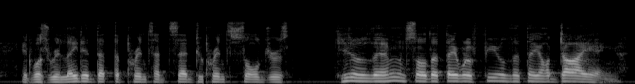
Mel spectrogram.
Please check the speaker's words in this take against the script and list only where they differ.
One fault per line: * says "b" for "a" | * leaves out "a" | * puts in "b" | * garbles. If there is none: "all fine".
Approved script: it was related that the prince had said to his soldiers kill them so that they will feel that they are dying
* says "prince" for "his"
